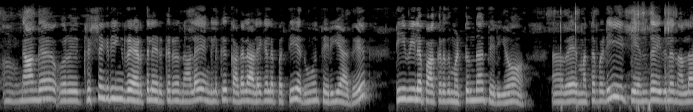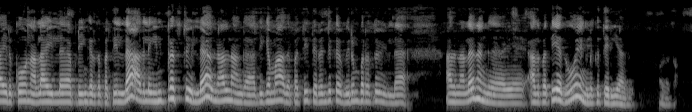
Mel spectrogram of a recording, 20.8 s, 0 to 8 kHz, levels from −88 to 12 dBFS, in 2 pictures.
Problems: none marked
